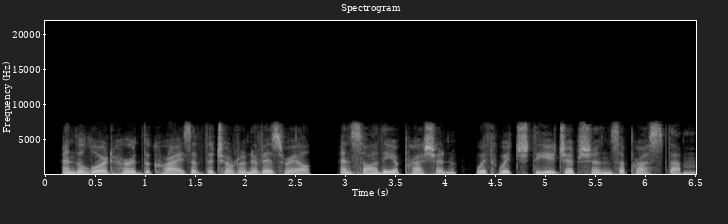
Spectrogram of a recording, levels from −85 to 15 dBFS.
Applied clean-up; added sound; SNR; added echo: none; none; none; none.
